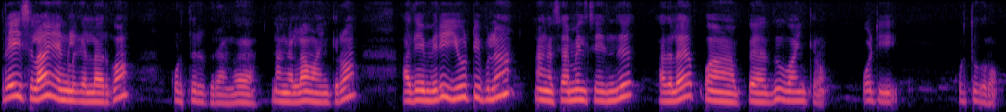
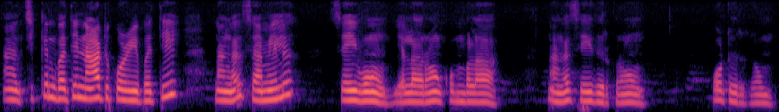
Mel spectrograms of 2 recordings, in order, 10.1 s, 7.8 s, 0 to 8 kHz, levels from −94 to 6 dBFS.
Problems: background sounds at intervals, background conversations at intervals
